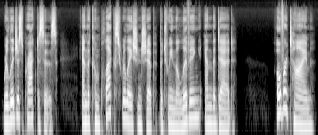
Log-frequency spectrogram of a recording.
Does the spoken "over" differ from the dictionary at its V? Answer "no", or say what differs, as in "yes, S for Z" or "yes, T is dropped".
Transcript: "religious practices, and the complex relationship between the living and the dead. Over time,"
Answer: no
